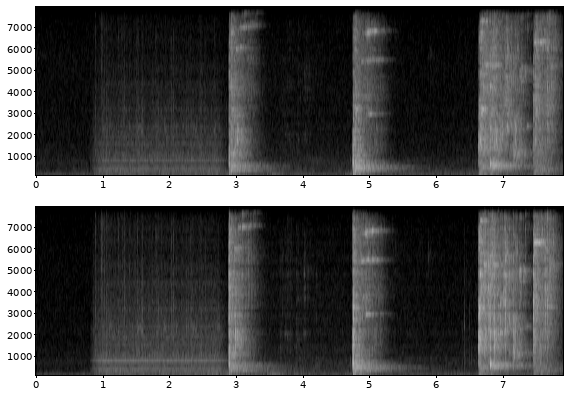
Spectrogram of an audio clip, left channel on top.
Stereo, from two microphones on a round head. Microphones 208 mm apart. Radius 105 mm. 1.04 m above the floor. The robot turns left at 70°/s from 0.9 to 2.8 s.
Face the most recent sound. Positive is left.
turn(degrees=-85)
